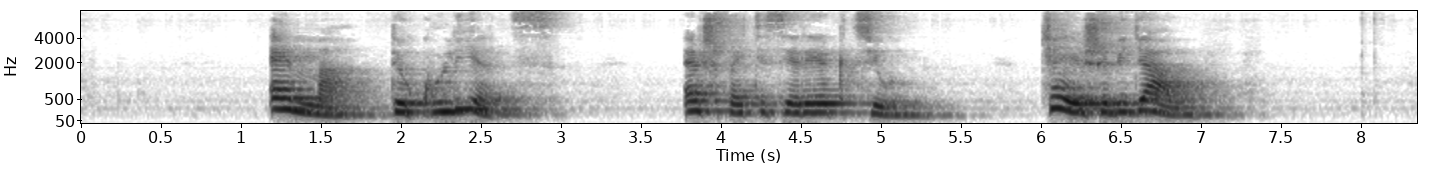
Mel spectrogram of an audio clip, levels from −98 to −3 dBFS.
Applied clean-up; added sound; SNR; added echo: none; none; none; none.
